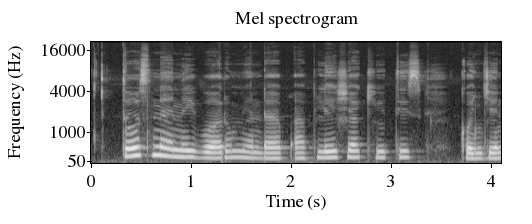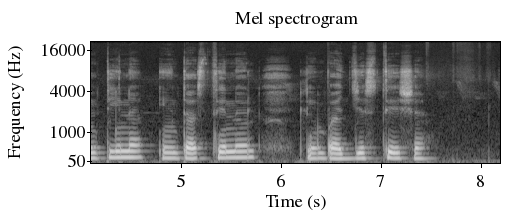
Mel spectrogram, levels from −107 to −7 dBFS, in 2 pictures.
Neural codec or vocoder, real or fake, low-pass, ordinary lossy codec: none; real; none; none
